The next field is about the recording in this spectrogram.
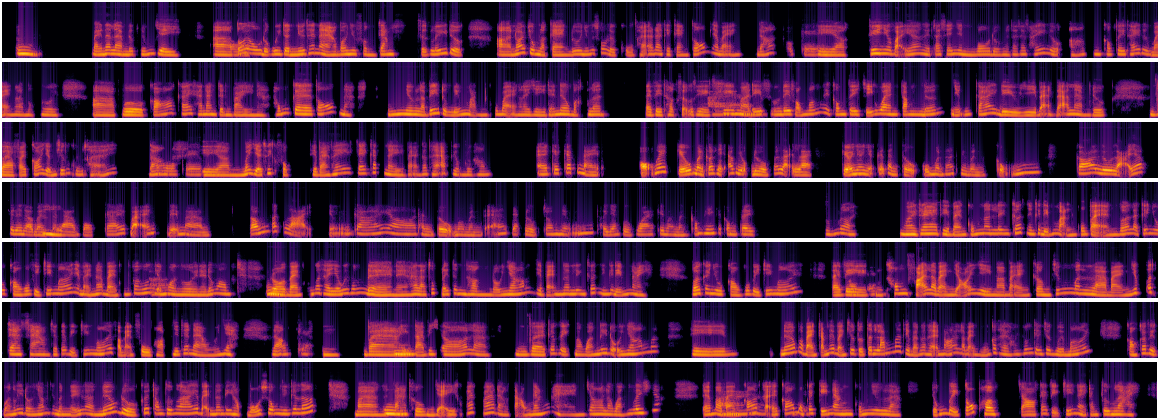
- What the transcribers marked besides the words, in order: tapping
- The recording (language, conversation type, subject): Vietnamese, advice, Bạn nên chuẩn bị như thế nào cho buổi phỏng vấn thăng chức?
- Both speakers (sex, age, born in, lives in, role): female, 25-29, Vietnam, Malaysia, user; female, 30-34, Vietnam, Vietnam, advisor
